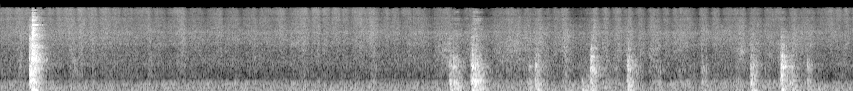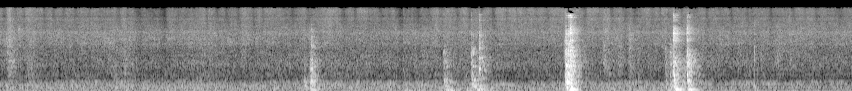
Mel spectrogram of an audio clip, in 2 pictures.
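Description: Sporadic light knocks and clatters of kitchen items being picked up and set down on a countertop, with some rubbing from wiping. The sharpest knock comes just after the start, and the others come in loose clusters.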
